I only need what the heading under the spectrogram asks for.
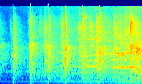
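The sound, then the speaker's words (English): A church audience claps along during a night worship service. A few separate, evenly spaced claps quickly swell into steady, dense clapping mixed with crowd noise. “Clap your hands.”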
